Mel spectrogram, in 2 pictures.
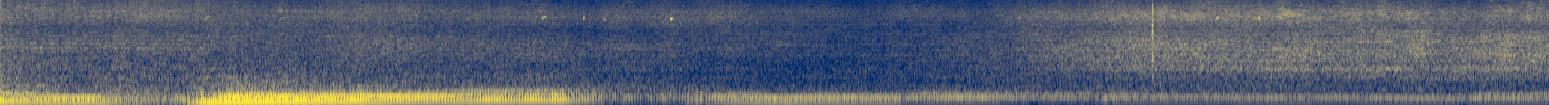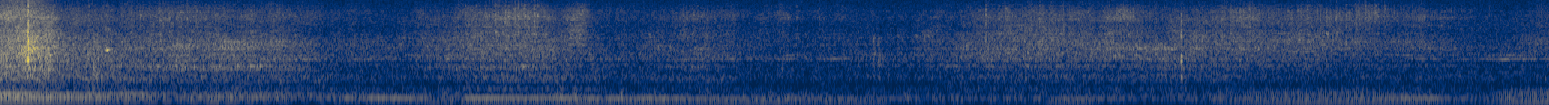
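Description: Toyota Fortuner SUV engine revving hard in soft dune sand, its pitch climbing over the first few seconds. It then settles into a steadier engine note that gradually fades as the vehicle moves off, with a hiss that stops suddenly about ten seconds in.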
